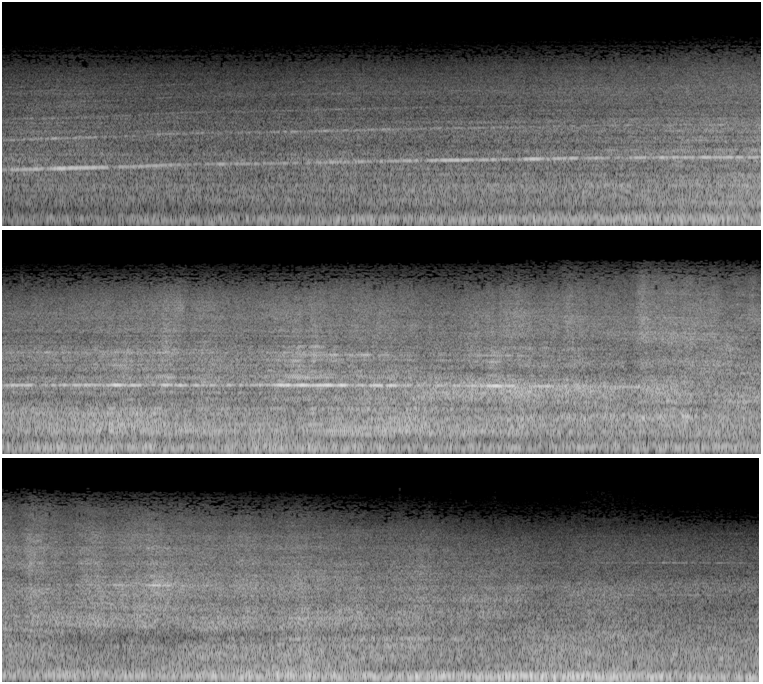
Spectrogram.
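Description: Jet airliner operated by TUI at Manchester Airport during a storm, a steady loud turbine roar with a rising whine, sustained and fairly near with wind noise, no talking.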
